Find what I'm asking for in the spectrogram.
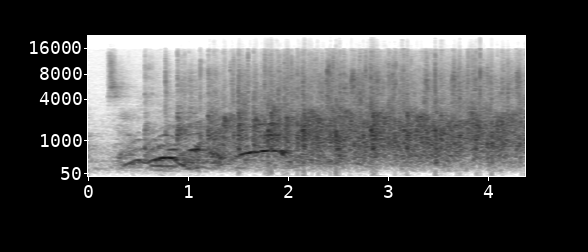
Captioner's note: applause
